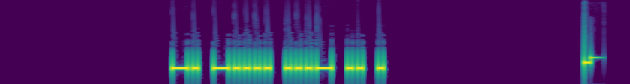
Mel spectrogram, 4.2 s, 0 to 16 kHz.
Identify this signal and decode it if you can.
Morse code, heard as a keyed tone, about 34 wpm, 700 Hz. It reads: N6VIE
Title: USA Call Signs 35wpm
